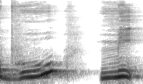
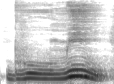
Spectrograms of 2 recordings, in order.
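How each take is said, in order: First: भूमि slow, with the ऊ held long and loud; slow drawn-out भूमि with a long ऊ; long oo sound. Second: Said in the usual way. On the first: Shown as a demonstration. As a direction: stretch the ऊ in भूमि for the class. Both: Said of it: "ऊ की sound ज्यादा ले रहे हैं".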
